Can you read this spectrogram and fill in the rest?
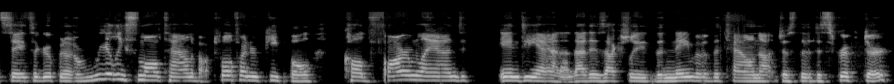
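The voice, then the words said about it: American accent. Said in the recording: “you can hear this accent is American”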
